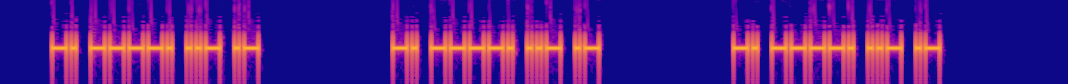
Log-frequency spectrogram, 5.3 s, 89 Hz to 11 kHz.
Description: Morse code, heard as a keyed tone, about 50 wpm, 700 Hz. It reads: N9UA N9UA N9UA
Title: Easy Call Signs Repeated 3x - 50wpm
